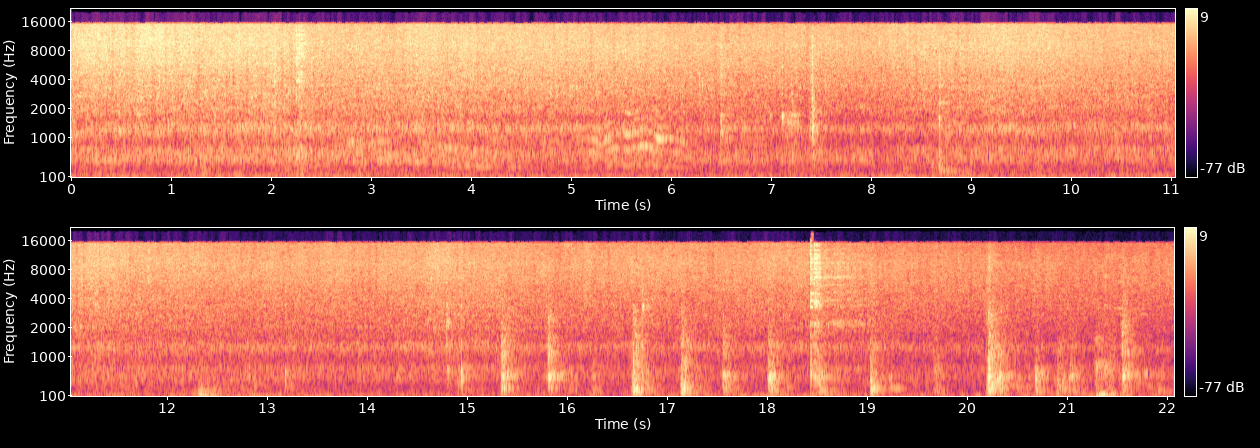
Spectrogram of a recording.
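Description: Garlic paste sizzles and fries in a pan of hot oil with cumin, turmeric, asafoetida and red chilli, with steady close frying hiss and several sharp stirring clacks toward the end.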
